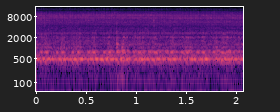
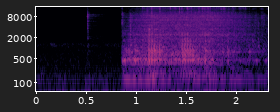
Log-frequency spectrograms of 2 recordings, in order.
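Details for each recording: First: KitchenAid Professional 550 HD stand mixer, stalled mid pizza dough: steady motor hum with faint rattling and grinding, catching and releasing as the attachment stops turning; suspected stripped worm follower drive gear, a known failure point. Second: KitchenAid Professional 550 HD stand mixer after replacing stripped worm follower gear: three short runs of even motor whir, gears meshing smoothly with no grinding or knocking; repaired gearbox sounds healthy.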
